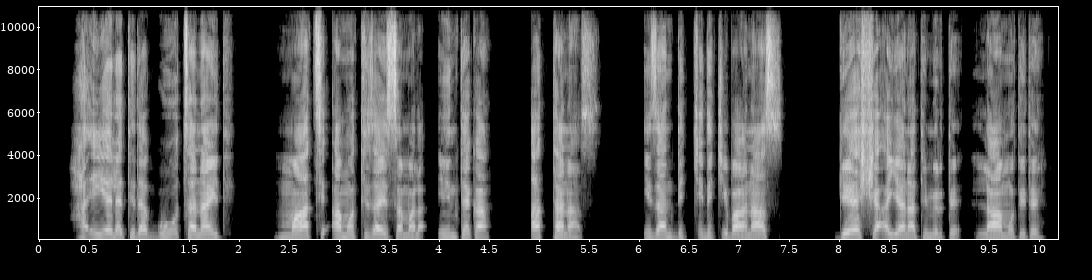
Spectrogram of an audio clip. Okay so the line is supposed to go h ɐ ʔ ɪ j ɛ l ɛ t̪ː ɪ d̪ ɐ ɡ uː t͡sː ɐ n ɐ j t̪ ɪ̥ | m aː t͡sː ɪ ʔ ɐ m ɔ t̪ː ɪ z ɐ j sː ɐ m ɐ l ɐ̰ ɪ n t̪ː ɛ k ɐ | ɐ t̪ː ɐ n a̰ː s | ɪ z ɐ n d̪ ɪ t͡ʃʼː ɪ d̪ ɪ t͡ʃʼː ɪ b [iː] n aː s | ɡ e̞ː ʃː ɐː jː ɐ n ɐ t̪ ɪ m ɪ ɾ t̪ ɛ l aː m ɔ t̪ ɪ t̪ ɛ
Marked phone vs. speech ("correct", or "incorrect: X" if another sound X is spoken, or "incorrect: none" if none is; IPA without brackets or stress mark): incorrect: aː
